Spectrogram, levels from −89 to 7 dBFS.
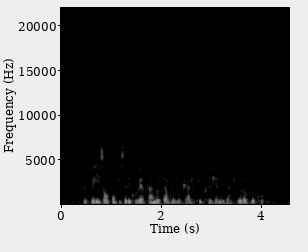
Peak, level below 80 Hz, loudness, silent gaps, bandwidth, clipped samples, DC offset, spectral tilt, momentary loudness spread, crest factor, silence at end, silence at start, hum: -26 dBFS; -82 dBFS; -46 LUFS; none; 7.6 kHz; under 0.1%; under 0.1%; -8 dB/octave; 13 LU; 20 dB; 0.55 s; 0.45 s; none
